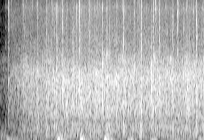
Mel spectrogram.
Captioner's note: audience applauding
